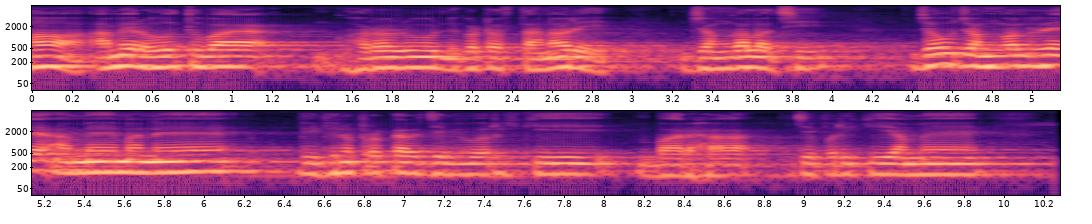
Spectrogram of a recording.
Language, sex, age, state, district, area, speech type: Odia, male, 18-30, Odisha, Boudh, rural, spontaneous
